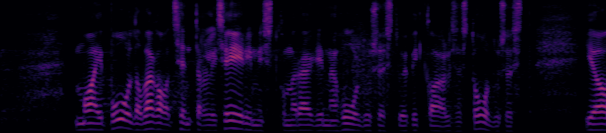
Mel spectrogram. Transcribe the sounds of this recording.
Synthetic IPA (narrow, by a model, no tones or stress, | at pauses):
mɑe̞jpo̞ːld̪̥ɑvæɡ̥ɑt̪se̞nt̪ˑrɑlise̞ːɾimist̪̚kume̞ɾæːɡ̥ime̞ɦo̞ːld̪use̞st̪vɯjpikːˑɑjɑlise̞st̪ho̞ːld̪use̞st̪jɑ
